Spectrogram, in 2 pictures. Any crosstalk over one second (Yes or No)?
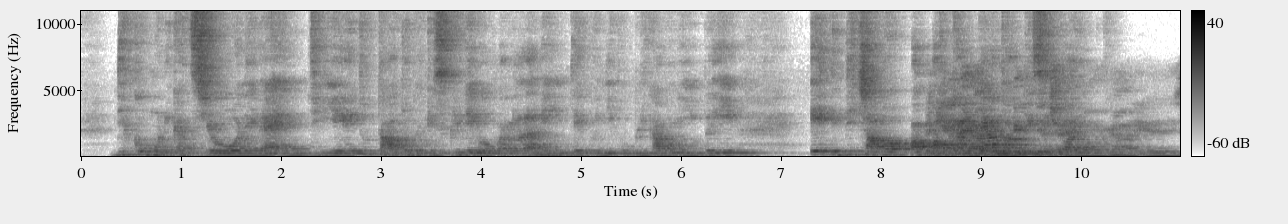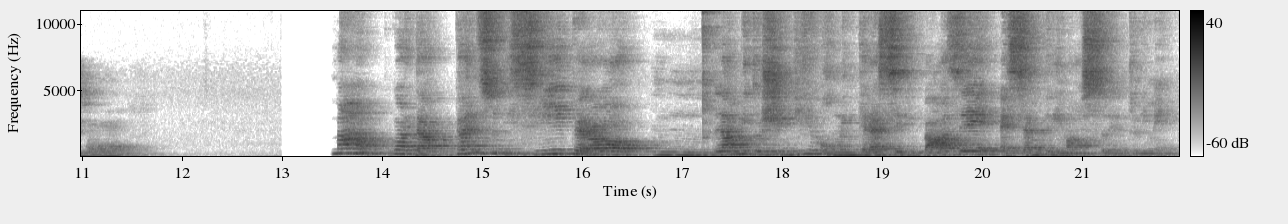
Yes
